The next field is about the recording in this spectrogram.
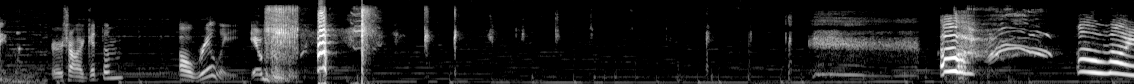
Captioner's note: cackling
